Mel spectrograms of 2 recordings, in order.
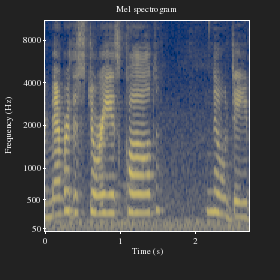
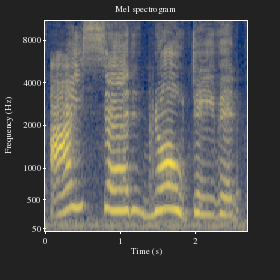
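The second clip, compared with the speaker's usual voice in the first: loud, slow I said no; slow loud reprimand; stern parent; 9 dB louder, slower than usual. Acted. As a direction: repeat it with final firmness.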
